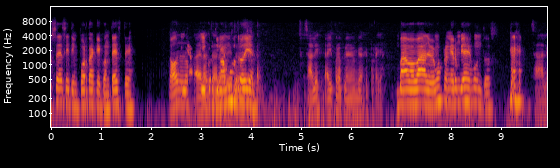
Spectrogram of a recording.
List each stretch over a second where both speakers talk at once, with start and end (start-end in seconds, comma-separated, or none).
2.6-4.1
